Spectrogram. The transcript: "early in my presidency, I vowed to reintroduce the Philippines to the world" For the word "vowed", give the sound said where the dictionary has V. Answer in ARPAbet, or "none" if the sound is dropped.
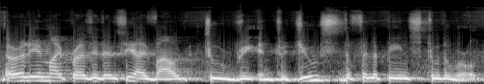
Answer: V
